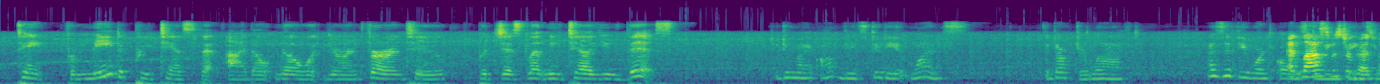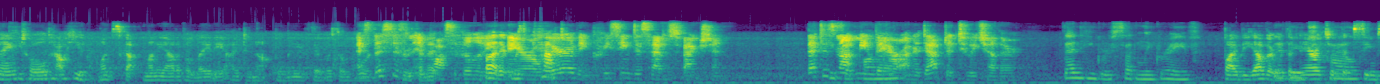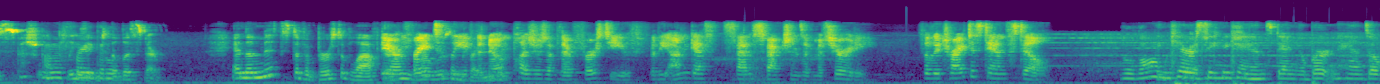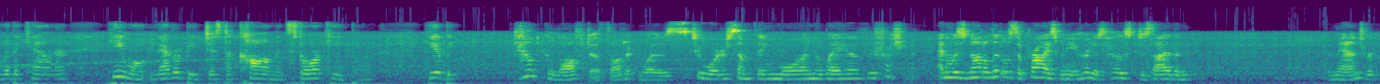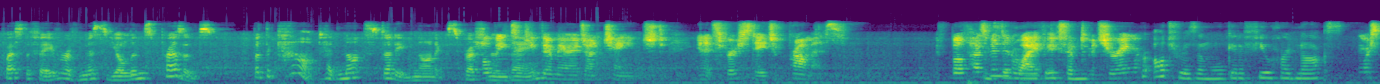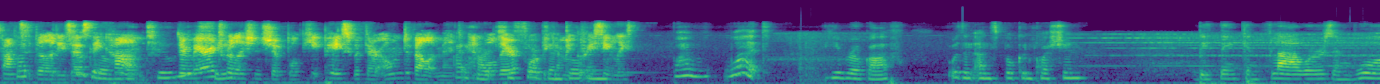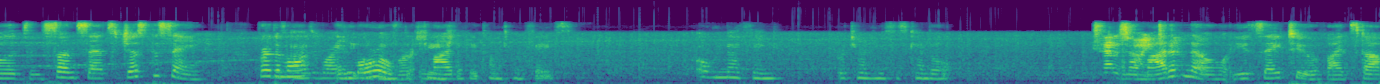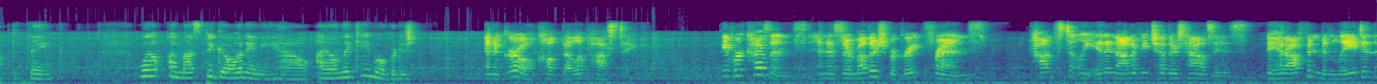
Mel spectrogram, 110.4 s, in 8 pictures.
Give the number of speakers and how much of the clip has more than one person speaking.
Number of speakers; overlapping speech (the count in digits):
4, about 19%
